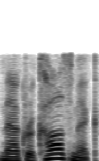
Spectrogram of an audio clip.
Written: macrocosmic

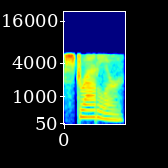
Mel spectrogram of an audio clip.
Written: straddler

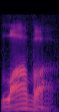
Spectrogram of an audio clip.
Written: lava

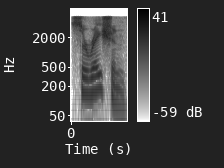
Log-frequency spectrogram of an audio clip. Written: serration

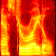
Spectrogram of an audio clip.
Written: asteroidal

